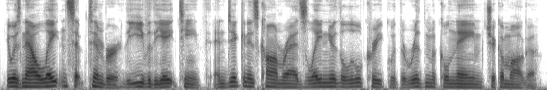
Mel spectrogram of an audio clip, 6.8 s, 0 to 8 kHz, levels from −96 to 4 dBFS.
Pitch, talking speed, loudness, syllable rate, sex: 110 Hz, 230 wpm, -20 LUFS, 5.8 syllables/s, male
